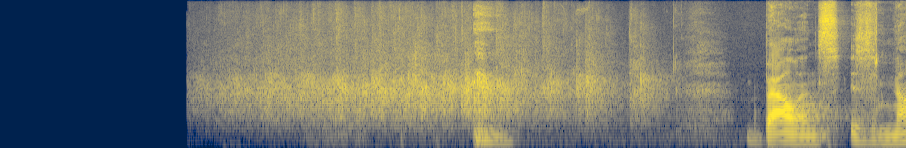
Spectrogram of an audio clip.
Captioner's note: applause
